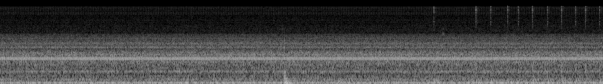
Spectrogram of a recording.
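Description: Steady electrical hum and hiss of a computer recording setup, a low mains-type hum with a thin steady whine above it, and a faint click about three seconds in.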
